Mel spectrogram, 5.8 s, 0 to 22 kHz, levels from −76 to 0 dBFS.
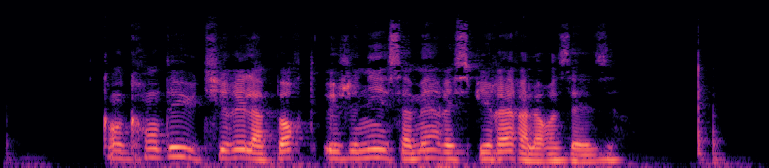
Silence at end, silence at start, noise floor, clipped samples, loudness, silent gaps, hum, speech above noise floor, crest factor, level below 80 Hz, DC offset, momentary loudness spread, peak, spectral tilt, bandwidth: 0.3 s; 0.8 s; -61 dBFS; under 0.1%; -23 LUFS; none; none; 39 dB; 20 dB; -46 dBFS; under 0.1%; 16 LU; -4 dBFS; -5.5 dB/octave; 15 kHz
